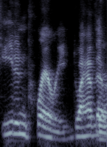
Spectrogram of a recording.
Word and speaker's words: Eden Prairie: So I want to go back to, I think it's pronounced Eden Prairie.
